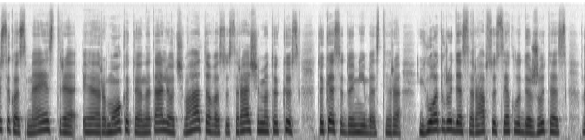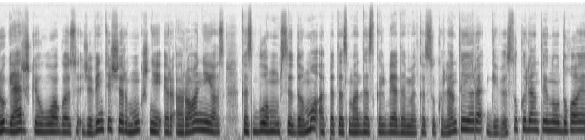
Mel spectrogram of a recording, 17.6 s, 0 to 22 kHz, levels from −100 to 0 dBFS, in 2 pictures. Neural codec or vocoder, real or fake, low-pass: none; real; 19.8 kHz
